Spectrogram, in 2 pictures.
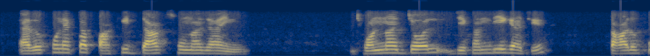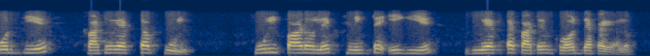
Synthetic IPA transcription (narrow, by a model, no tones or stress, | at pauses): ɛt̪okʰːonɛk̚ʈapakiʈ̚ɖakʃonad͡ʑajni | d͡ʑʱɔnːad͡ʑɔld͡ʑekʰand̪ijeɡɛt͡ɕʰe | t̪aɾupoɾd̪ie | kaʈeɾɛk̚ʈaful | fulpaɽolekʰanik̚ʈaʔeɡije | d̪uɛk̚ʈakaʈeɾɡʱɔɾd̪ɛkʰaɡɛ̰lo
